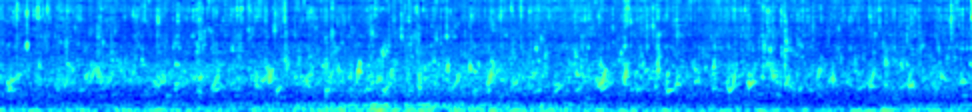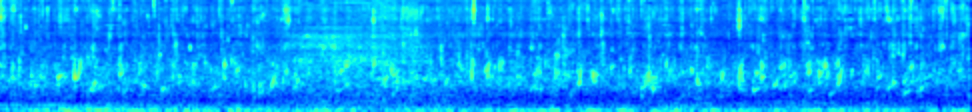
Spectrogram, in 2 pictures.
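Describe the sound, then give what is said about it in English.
Steady creek water flowing and splashing over rocks, a continuous burble with fine trickling detail and no pauses, heard alone without any voices. “How about just listening to this water here by the creek?”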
